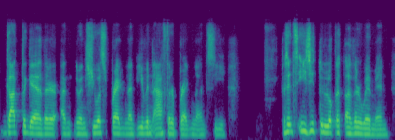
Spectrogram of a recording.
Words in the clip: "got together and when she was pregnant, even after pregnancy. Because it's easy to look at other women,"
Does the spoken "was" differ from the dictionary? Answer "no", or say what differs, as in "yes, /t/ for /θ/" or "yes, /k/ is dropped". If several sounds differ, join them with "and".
yes, /s/ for /z/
